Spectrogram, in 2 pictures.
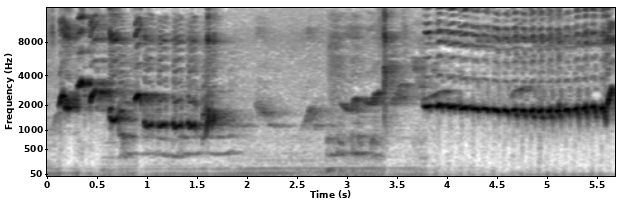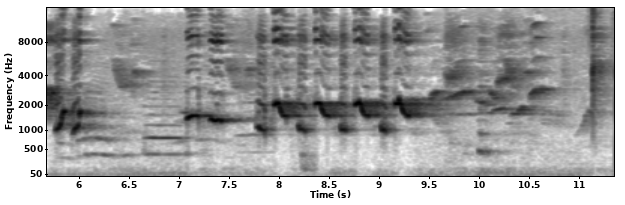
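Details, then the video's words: Singing white-rumped shama, played to goad other shamas into song: varied whistled phrases, a long rapid trill, then a series of repeated downslurred whistles about three per second. "murai batu gacor AMPUH buat PANCINGAN murai batu agar bunyi"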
